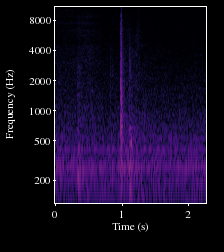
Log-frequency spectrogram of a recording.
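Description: A snooker ball is set down on the table with a soft click.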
